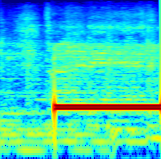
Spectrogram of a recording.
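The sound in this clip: A steady telephone dial tone cuts in abruptly and holds at one unchanging, fairly loud pitch, with faint background sound beneath it.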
